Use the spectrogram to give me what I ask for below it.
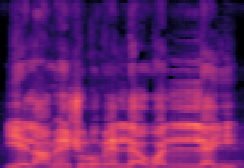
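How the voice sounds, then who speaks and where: A man teaching Quran recitation letter by letter, spelling out letters and vowel marks, explaining pronunciation rules, and chanting the verses slowly. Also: high voice, steady tone, a bit bright, smooth.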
